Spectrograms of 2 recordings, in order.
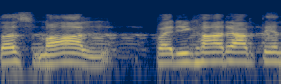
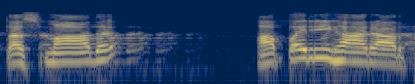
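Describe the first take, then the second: First: The vowel before 'parihara' is left out. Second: The vowel before 'parihara' is clearly pronounced. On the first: The speaker calls it wrong. "അതുകൊണ്ട് തസ്മാൽ പരിഹാരാർത്ഥി എന്നാ വായിക്കുക. പക്ഷെ അങ്ങനെയല്ല വായിക്കണ്ടേ" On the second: The speaker calls it right. "തസ്മാത് അപരിഹാരാർത്ഥ എന്നാണ് ശബ്ദം"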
